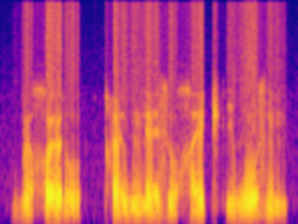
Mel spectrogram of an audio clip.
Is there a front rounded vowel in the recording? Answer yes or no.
yes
